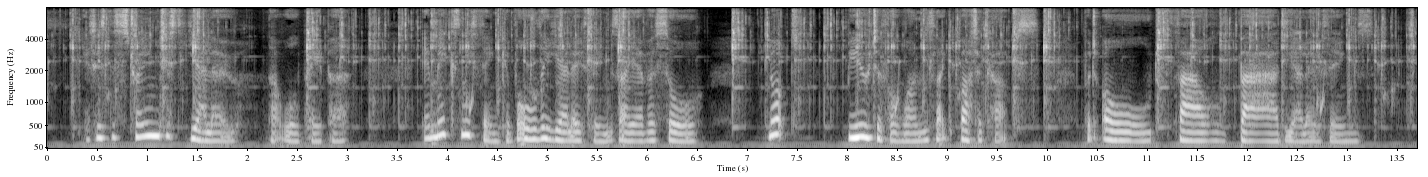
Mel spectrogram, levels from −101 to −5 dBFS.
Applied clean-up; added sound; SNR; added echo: none; Liquid; 10 dB; none.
